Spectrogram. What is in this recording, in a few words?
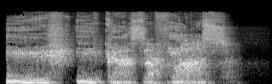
morph demon; terrorblade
